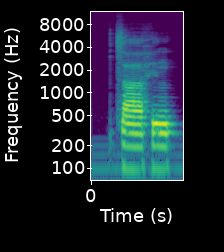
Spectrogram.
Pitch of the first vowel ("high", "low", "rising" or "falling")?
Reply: low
